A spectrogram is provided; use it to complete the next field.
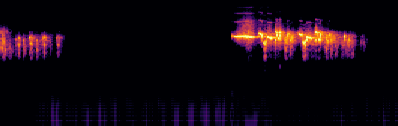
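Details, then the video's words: White-browed Shortwing (Brachypteryx montana goodfellowi, Taiwan-endemic subspecies of mid-to-high mountains) gives a quick run of high chips, then after a pause a bright, jumbled warbling phrase of about a second, high-pitched throughout. "小翼鶇/White-browed Shortwing"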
